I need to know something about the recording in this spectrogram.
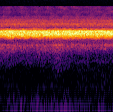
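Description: Crickets trilling, a continuous high-pitched chirring that holds steady without a break.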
